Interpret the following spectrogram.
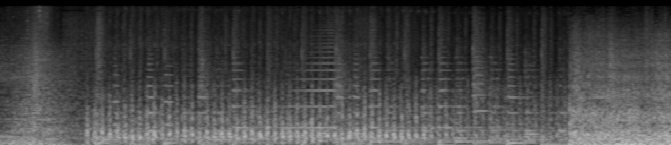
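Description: Cartoon helicopter sound effect: rapid, even rotor chopping over background music, then a sudden jump to a louder, steady rush of helicopter noise about seven seconds in.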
